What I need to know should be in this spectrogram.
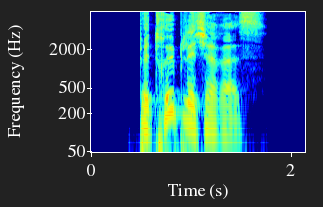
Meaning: strong/mixed nominative/accusative neuter singular comparative degree of betrüblich
- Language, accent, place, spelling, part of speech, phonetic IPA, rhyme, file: German, Germany, Berlin, betrüblicheres, adjective, [bəˈtʁyːplɪçəʁəs], -yːplɪçəʁəs, De-betrüblicheres.ogg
